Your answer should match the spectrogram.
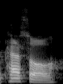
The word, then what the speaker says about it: pestle: Mortar pestle. Somebody finally told me the T is silent on that word.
